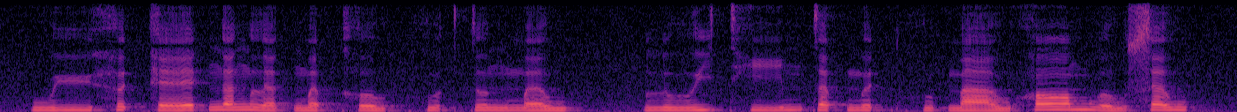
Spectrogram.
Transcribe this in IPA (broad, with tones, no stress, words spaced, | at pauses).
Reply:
wyː˨˧hɵ˥t̚hɛː˨˥k̚ŋɐ˥ŋ lɐ˨k̚mɐ˨p̚kʰo˨˩w kʷʰɐ˨˥k̚t̪ʊ˧ŋ mɐ˧w | luː˨˥jt̪ʰiː˨˥mt̪ɐ˧p̚mɵ˧t̚ kʷʰɐ˨p̚maː˨˩w hɔː˥mwo˨˩wsɐ˥w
